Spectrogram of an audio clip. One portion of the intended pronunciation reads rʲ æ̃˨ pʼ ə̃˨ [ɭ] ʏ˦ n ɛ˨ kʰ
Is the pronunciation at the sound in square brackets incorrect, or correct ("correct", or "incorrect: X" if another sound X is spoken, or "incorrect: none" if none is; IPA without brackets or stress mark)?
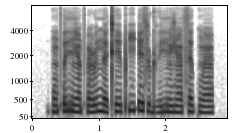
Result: correct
